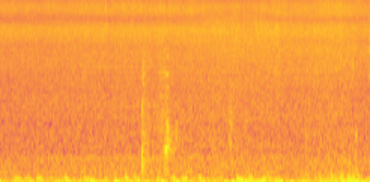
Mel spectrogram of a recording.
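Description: Ground quail burger patties sizzling in butter on a gas-fired flat-top griddle, a steady frying hiss, with a single sharp click about two seconds in.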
